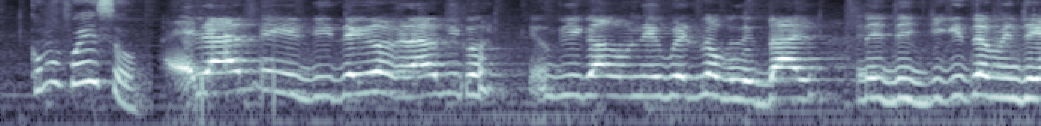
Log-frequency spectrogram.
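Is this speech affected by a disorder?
Yes: cerebral palsy.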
